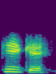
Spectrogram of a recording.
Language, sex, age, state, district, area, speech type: Marathi, female, 18-30, Maharashtra, Akola, rural, conversation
